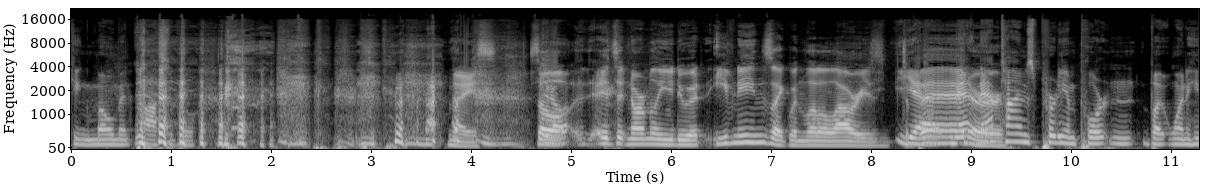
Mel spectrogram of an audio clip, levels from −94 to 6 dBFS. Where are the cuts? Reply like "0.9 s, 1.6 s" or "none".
none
